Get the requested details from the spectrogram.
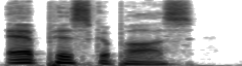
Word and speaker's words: episkopos: 3.1.3, the office logic, e, the requirements for the office of episkopos, pronounced episkopos, overseer elder, utilize male-specific syntax, 1 Timothy 3:1-7, Titus 1:5-9.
